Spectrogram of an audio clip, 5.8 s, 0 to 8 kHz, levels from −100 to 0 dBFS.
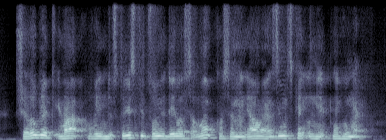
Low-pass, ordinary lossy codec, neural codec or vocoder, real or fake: none; none; codec, 16 kHz, 2 kbps, FreqCodec, smaller model; fake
